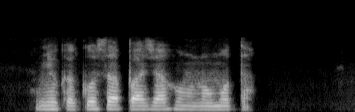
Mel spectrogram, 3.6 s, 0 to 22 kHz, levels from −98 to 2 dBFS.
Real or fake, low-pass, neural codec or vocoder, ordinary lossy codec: fake; 5.4 kHz; codec, 16 kHz, 8 kbps, FreqCodec, smaller model; Opus, 24 kbps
